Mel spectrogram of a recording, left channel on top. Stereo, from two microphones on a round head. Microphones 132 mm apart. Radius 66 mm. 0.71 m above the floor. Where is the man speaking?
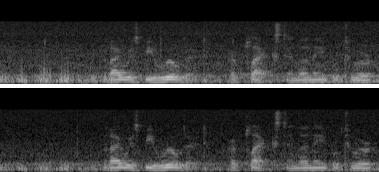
5° right (ahead or behind), 0.7 m.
